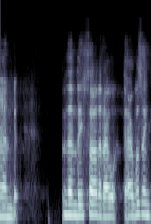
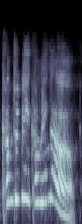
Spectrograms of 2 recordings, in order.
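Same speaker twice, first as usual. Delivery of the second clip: much higher, sing-song coaxing invite; mom's coaxing call. Retold or imitated. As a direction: lure the child over sweetly. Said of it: "mom's like".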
